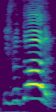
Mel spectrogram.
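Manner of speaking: shouted high out the van door to a partner; calling out. Retold or imitated. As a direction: yell it across to Tony outside. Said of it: "leans out the van door and he goes".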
